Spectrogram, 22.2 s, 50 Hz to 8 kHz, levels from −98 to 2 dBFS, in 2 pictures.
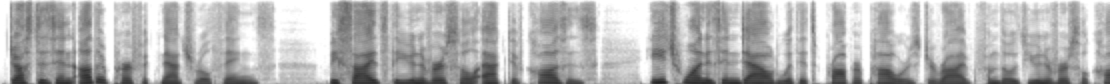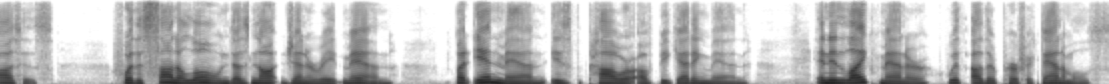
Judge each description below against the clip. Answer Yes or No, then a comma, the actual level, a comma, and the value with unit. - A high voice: Yes, high, 200 Hz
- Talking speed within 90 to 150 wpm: Yes, slow, 135 wpm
